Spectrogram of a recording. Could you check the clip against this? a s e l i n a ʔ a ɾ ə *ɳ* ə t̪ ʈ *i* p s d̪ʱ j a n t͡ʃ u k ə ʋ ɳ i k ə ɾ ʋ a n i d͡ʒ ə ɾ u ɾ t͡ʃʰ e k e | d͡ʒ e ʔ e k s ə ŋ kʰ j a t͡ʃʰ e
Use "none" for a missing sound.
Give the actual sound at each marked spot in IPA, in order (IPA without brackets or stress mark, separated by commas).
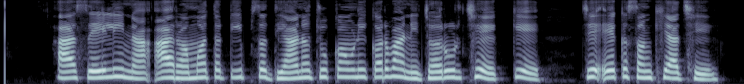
m, i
